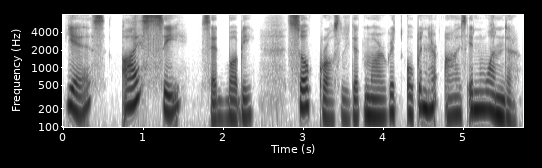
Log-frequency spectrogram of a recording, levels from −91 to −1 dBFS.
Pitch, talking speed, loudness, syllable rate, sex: 170 Hz, 145 wpm, -20 LUFS, 4.5 syllables/s, female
